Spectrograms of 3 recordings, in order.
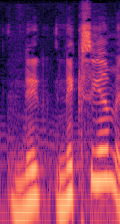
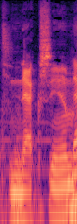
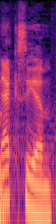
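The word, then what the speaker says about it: NXIVM: says, it's like a sexier Nixium. Is that how you actually pronounce that? The real cult? – Nexium. – Nexium.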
